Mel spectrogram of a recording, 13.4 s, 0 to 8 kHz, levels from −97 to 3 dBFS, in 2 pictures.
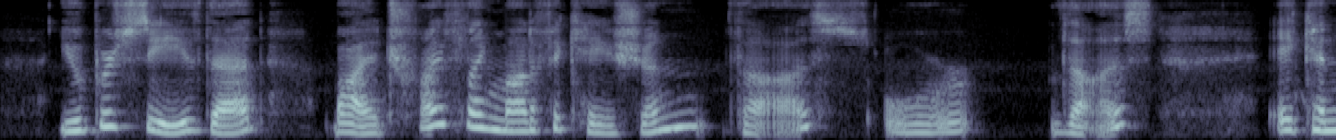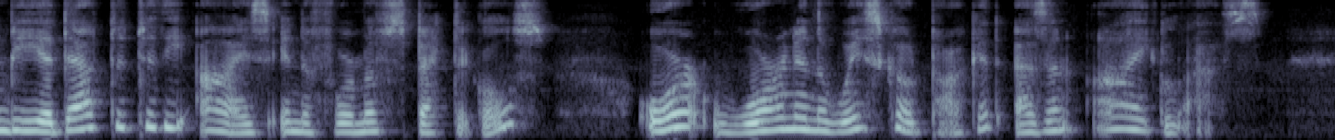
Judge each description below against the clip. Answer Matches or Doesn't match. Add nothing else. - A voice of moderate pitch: Doesn't match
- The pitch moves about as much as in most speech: Doesn't match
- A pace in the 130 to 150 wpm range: Matches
